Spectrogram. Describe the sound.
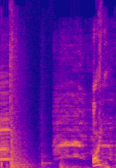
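A person tumbling down stairs: a few heavy, irregular thuds and bumps, loud and scattered over a couple of seconds, with a voice crying out over the impacts.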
